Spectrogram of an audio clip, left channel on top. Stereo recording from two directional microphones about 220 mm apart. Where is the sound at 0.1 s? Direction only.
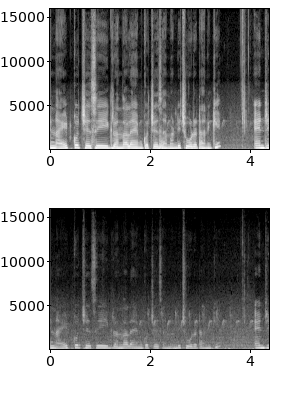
45° left (ahead or behind).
